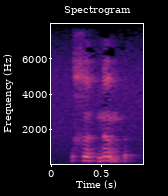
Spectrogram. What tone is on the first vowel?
low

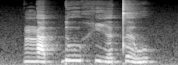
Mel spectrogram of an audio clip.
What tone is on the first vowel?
low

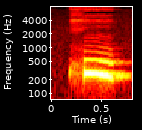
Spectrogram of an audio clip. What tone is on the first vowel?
falling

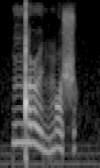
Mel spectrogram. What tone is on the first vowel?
falling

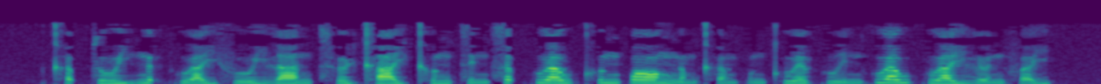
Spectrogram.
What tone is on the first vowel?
low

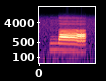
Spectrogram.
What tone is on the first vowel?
low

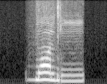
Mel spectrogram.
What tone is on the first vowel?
high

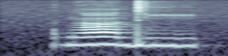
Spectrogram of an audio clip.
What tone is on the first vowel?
high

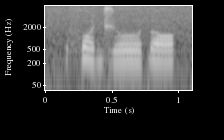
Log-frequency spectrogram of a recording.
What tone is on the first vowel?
falling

